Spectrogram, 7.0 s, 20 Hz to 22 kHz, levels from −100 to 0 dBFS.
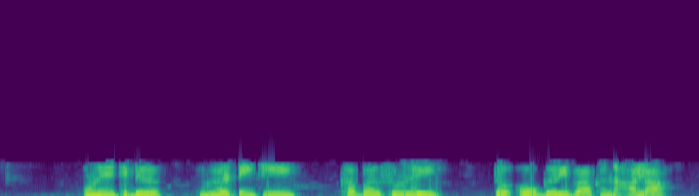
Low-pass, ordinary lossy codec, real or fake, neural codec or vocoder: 7.2 kHz; AAC, 16 kbps; real; none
